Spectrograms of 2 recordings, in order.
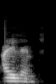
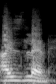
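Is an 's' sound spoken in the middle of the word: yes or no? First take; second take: no; yes. First: No s sound is pronounced before the l. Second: An s sound is pronounced before the l. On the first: The speaker calls it right. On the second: The speaker calls it wrong.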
